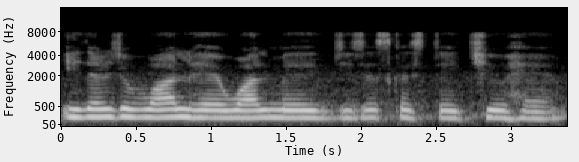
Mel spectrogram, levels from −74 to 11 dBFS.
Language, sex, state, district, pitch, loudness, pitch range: Hindi, female, Arunachal Pradesh, Lower Dibang Valley, 195 Hz, -13 LUFS, 185-200 Hz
